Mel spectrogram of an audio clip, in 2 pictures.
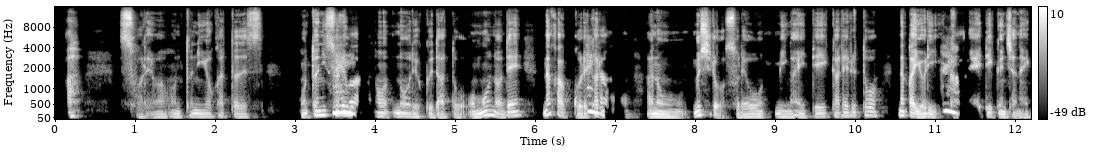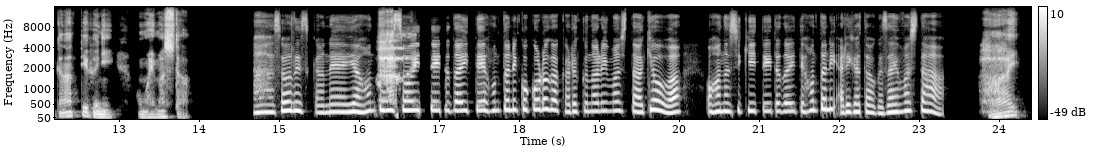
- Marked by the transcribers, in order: none
- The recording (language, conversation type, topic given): Japanese, advice, 他人の評価が気になって自分の考えを言えないとき、どうすればいいですか？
